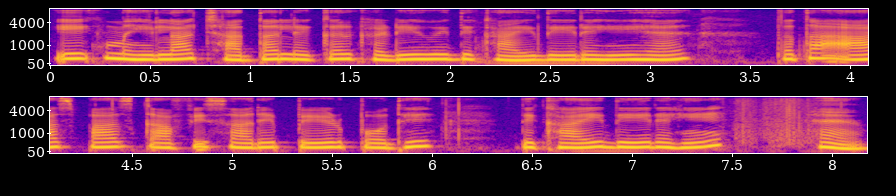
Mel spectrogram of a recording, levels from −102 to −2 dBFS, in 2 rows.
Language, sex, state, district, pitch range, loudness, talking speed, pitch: Hindi, female, Goa, North and South Goa, 200-220 Hz, -15 LUFS, 140 wpm, 210 Hz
